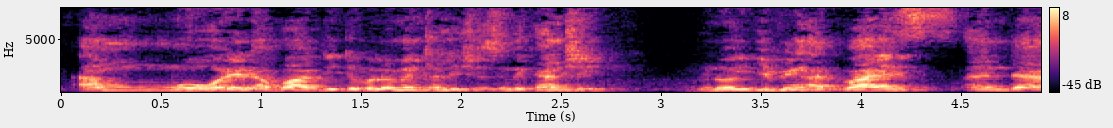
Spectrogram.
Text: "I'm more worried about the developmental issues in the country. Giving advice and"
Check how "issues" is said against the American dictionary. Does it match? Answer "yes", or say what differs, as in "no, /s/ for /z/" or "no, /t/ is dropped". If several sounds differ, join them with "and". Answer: no, /s/ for /z/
